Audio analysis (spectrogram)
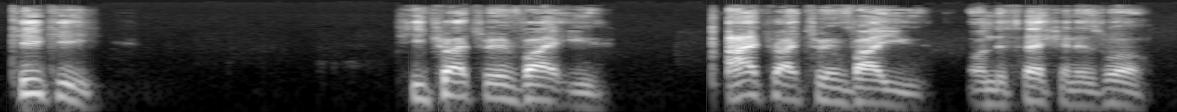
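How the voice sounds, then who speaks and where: A man with a husky voice hosting a casual podcast chat, pressing his guests with the same question again and again. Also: lowish voice, normal speed. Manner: animated, repeats questions insistently. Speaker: podcast host.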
